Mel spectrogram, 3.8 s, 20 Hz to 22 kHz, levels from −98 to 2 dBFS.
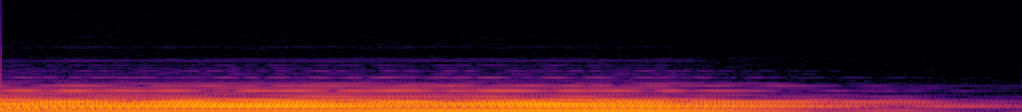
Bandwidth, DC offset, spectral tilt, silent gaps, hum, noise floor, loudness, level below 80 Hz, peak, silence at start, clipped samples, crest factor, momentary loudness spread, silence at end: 1.8 kHz; under 0.1%; -14 dB/octave; none; none; -48 dBFS; -23 LUFS; -30 dBFS; -12 dBFS; 0 s; under 0.1%; 10 dB; 13 LU; 0.4 s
